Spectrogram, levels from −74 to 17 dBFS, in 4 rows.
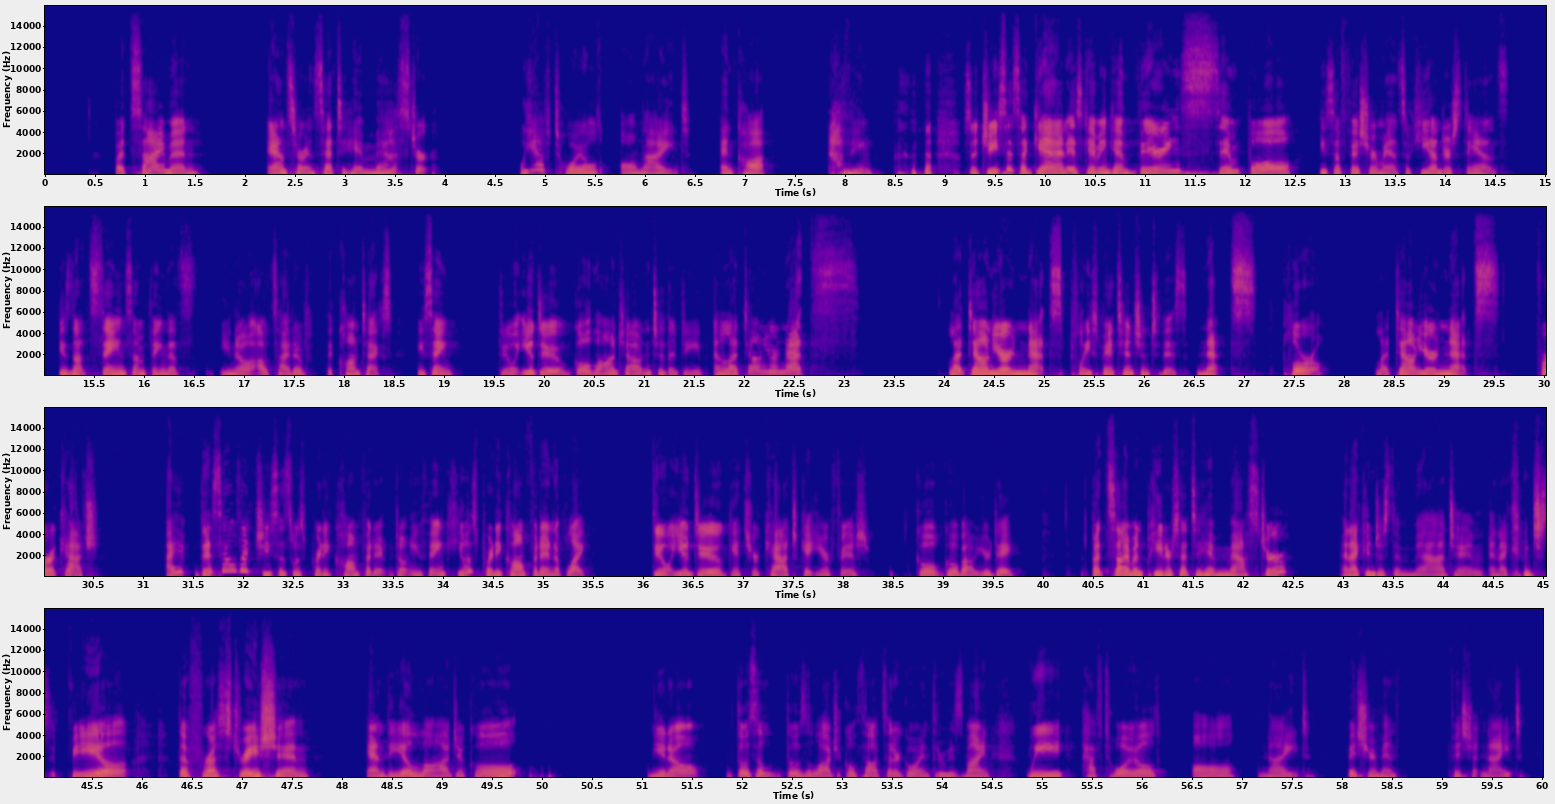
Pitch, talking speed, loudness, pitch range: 265 Hz, 150 wpm, -29 LUFS, 235-300 Hz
